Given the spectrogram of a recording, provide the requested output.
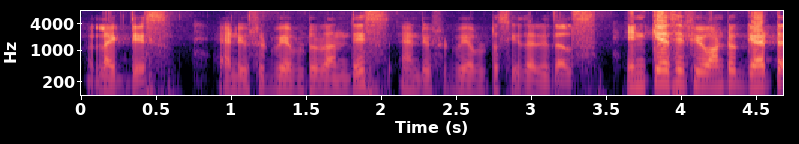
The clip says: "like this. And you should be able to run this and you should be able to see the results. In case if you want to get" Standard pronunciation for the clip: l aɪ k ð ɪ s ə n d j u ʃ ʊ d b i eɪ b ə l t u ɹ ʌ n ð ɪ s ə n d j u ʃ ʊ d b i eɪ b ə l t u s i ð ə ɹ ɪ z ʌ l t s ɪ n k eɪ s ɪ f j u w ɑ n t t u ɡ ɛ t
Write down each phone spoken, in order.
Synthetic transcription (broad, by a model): l aɪ k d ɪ s ə n d j u ʃ ʊ d b i eɪ b ə l t u ɹ ʌ n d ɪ s ə n d j u ʃ ʊ d b i eɪ b ə l t u s i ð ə ɹ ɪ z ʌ l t s ɪ n k eɪ s ɪ f j u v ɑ n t t u ɡ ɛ t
